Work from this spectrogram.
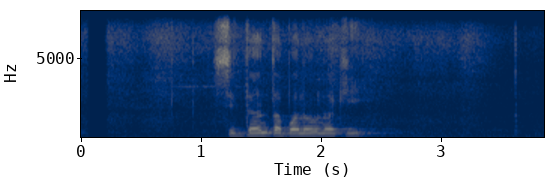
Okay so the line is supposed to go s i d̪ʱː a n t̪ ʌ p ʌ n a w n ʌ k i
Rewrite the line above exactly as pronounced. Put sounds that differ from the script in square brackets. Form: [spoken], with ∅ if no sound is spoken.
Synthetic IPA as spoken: s i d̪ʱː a n t̪ ʌ [b] ʌ n a w n ʌ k i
